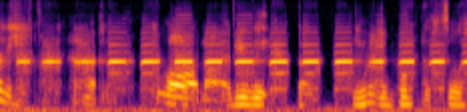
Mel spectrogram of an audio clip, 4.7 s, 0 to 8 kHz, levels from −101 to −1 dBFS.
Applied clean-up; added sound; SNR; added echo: neural diffusion model UNIVERSE++.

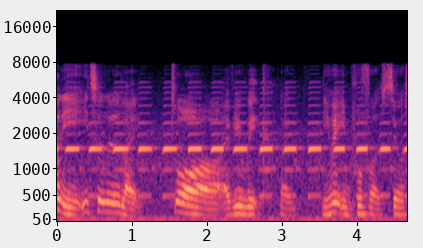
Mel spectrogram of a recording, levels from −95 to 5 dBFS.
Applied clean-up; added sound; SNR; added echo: none; Harmonica; 0 dB; none.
